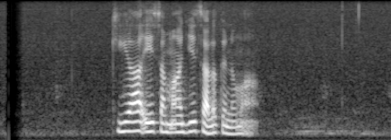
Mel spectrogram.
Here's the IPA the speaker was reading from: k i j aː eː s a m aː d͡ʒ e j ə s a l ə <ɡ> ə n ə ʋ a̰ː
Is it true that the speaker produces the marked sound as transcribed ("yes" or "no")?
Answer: no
